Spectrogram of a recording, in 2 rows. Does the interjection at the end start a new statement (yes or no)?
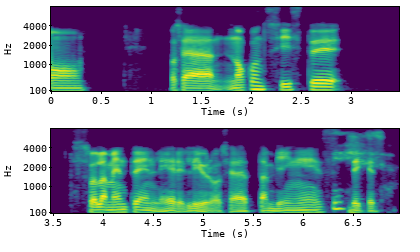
no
